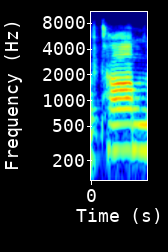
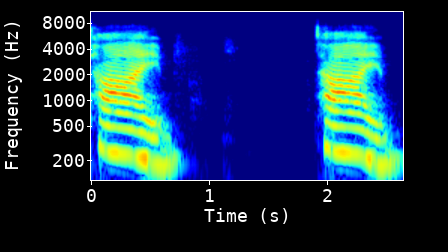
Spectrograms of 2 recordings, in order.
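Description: First: Time with the ai glide flattened to a plain a; mispronunciation demo. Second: Time with a full ai glide into m; corrected pronunciation. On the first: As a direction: mimic the pupil's faulty time, no i glide. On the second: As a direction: model Time, sliding from a to i before the m. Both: Shown as a demonstration. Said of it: "Không phải là time đâu".

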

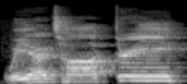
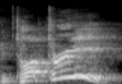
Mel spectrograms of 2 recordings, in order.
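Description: First: Slow excited announcement. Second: Excited shout that cracks high. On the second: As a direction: voice breaks on the excited yell. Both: Real, not acted. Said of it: "Voice crack".

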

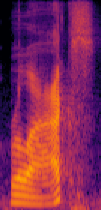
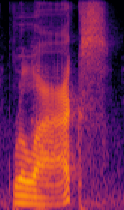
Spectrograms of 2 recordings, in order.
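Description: Both takes have the same delivery.

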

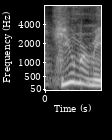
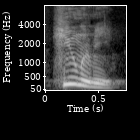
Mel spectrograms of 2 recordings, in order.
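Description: First: Pleading humor me. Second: Said in the usual way. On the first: Shown as a demonstration. Pastor showing how to offer the Gospel prayerfully, coaxing. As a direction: coax the friend with a prayerful nudge. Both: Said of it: "with prayer, of course".

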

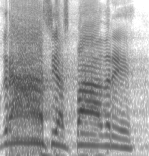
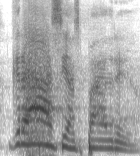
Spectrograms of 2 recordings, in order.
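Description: First: Much higher, louder shout of thanks. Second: High, loud thanks to God; loud grateful cry. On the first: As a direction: belt out the gratitude. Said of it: "Y tú". (gritando gracias a todo pulmón) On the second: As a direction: shout your thanks anyway. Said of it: "No vendiste nada". (gritando gracias con fuerza) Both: Acted.

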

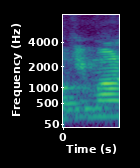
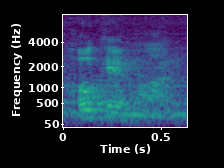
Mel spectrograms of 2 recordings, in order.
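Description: First: "Pokemon" said as poke-ee-mon, with a kee sound; wrong pronunciation. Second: "Pokemon" said as poh-kay-mon with a long A; correct pronunciation. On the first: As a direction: say "Pokemon" with an ee after the k. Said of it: "You're gonna go". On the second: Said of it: "I'm gonna go". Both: Shown as a demonstration.

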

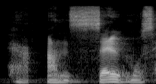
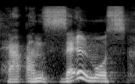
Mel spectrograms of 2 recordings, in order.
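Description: First: Slow, softer first call; restrained warning call. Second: Slow, firmer second call; insistent call. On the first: Rector calling the raving student, restrained and slow. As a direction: draw the name out softly in warning. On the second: Rector calling the raving student, insistent. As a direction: call the name with more force. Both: Acted. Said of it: "rief der Konrektor Paulmann".

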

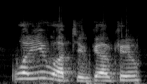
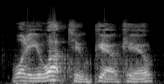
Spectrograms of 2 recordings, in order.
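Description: First: Much higher, cartoony Krillin parody voice; Team Four Star voice. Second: Lightly voiced Krillin, close to own voice; a first, plain try at Krillin; rejected first Krillin voice. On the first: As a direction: pitch it up into an abridged-parody Krillin. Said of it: "Let's do the Team Four Star voice". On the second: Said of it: "Nah, I don't like that voice". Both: Shown as a demonstration.

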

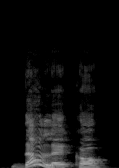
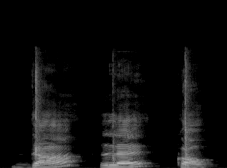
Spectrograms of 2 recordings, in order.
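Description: First: Said in the usual way. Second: DA, LE, KO, slowly with gaps; syllable by syllable. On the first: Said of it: "Powstaną z nich wyrazy". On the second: Shown as a demonstration. Teacher joining syllables into a word, Da-le-ko slowly split apart. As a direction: slowly break "Daleko" into three syllables. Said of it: "łączmy sylaby".

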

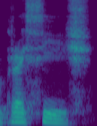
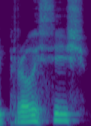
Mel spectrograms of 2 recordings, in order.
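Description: First: Просишь with reduced "o", stressed "и"; end stress on просишь. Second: Просишь with a full stressed "o"; stem stress on просишь. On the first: Teacher asking which stress is right, просишь stressed on last syllable. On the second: Teacher asking which stress is right, просишь stressed on first syllable. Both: Shown as a demonstration. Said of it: "same problem".

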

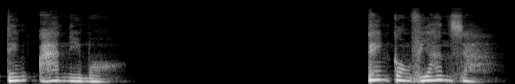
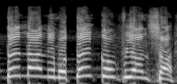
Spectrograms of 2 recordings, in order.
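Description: First: Slow, measured words of reassurance; slow encouragement. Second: High, loud rallying cry; preached exhortation. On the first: People encourage the blind man Jesus called, slow reassurance. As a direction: draw each word out, unhurried. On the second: Preacher relays the call to the blind man, loud exhortation. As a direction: proclaim it high at full preaching force. Same encouragement, now proclaimed. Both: Acted.

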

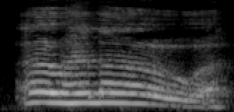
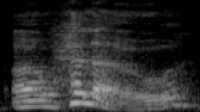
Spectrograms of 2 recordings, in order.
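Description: First: Higher, slow drawn-out hello; D261 greeting. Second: Said in the usual way. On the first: Acted. D261 greeting Henry at the station, higher and slow. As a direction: stretch the greeting up high as D261.

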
